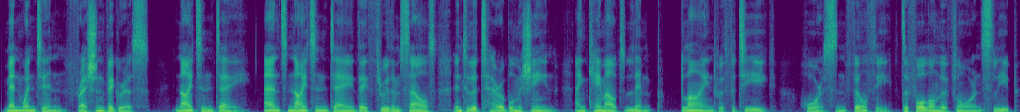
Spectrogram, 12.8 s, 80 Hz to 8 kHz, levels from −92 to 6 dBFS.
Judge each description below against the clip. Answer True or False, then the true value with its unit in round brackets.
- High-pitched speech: False (95 Hz)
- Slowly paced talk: False (175 wpm)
